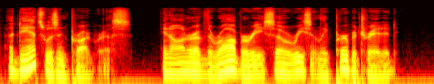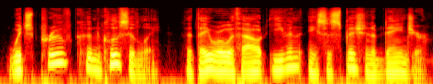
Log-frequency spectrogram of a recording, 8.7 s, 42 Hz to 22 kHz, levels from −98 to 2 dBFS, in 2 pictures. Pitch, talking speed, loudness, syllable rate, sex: 110 Hz, 175 wpm, -19 LUFS, 6.2 syllables/s, male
